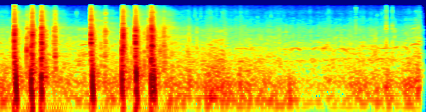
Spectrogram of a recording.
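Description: A rapid volley of shotgun blasts from several guns at geese flying overhead, about seven shots in a second and a half. Faint goose calling follows.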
